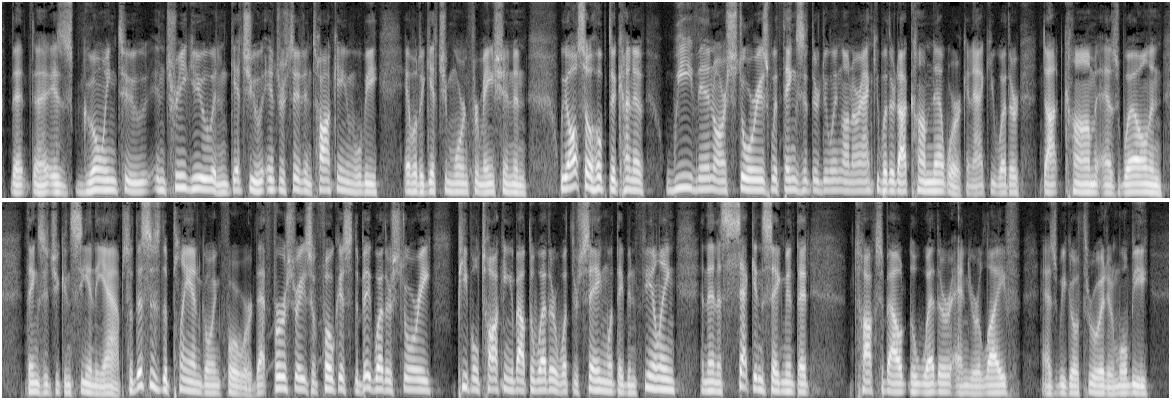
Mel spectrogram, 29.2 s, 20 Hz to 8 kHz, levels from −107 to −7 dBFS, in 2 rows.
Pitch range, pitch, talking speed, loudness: 115-155 Hz, 135 Hz, 215 wpm, -19 LUFS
